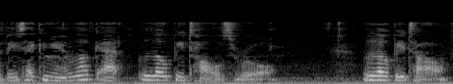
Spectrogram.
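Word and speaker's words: L'Hôpital: taking a look at ly tall's rule ly tall this is a French name that's how you pronounce it it looks a lot like La hospital but it is pronounced Lal okay so Lile is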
